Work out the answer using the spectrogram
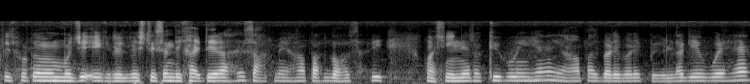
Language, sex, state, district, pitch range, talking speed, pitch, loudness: Hindi, male, Madhya Pradesh, Umaria, 160-175 Hz, 230 wpm, 165 Hz, -16 LUFS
